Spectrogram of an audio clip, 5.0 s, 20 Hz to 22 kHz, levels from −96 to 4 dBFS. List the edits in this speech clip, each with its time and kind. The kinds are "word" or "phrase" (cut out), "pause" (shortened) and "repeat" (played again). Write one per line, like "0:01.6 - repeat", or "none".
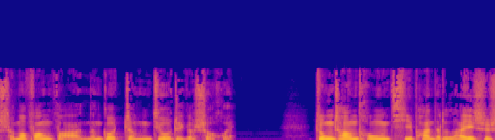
0:02.4 - pause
